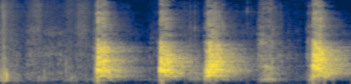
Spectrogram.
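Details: Jack, a Rottweiler crossed with German Shepherd, barks four times in quick succession, loud and harsh, roughly half a second apart, with a faint softer sound between.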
